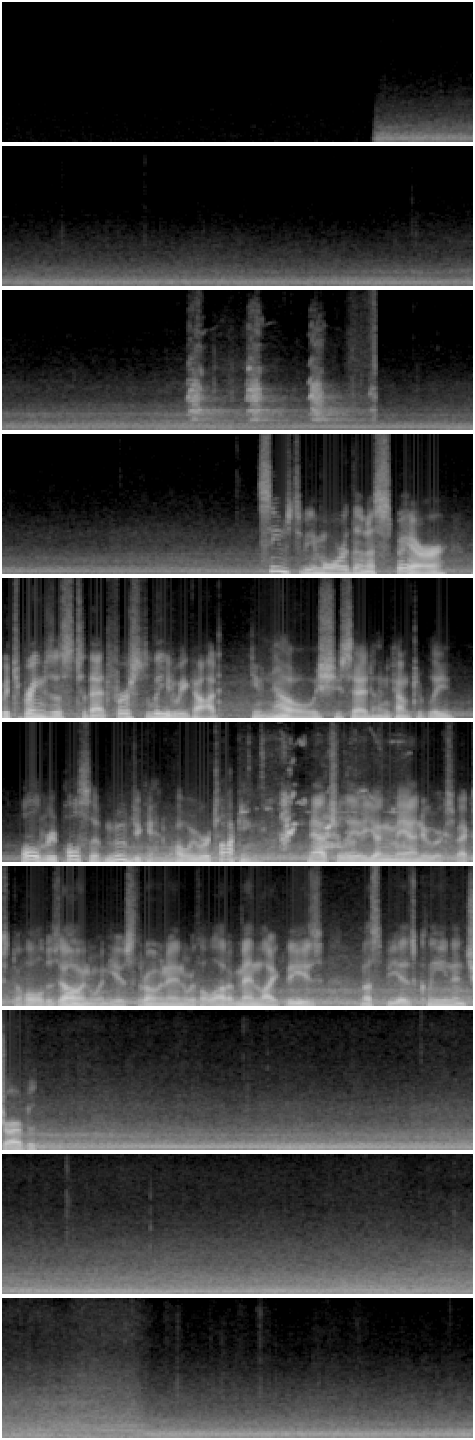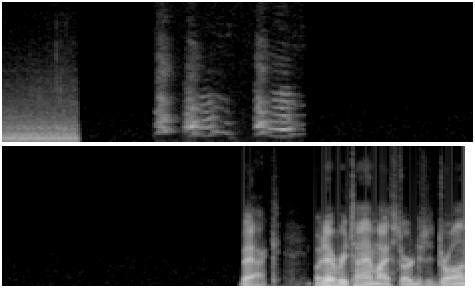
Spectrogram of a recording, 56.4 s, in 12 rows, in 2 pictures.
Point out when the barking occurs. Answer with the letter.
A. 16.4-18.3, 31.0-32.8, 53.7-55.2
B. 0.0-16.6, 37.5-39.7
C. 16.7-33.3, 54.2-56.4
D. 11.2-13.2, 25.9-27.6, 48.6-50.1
D.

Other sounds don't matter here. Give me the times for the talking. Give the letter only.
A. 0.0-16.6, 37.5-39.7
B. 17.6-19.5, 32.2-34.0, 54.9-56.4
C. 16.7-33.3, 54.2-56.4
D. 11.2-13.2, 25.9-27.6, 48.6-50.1
C.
